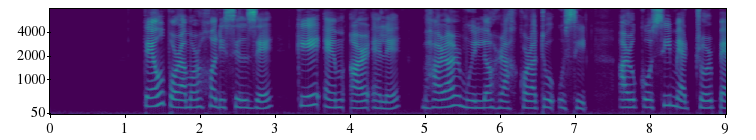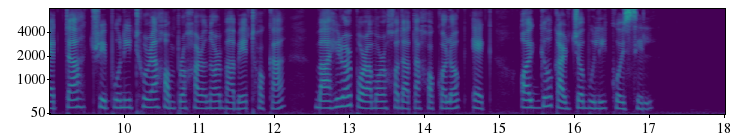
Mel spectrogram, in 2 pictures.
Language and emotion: Assamese, neutral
